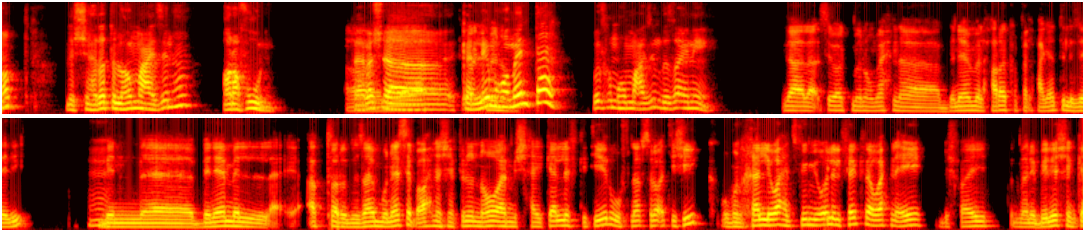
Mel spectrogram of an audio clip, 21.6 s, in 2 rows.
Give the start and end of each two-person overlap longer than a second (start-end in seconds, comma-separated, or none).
3.5-5.2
